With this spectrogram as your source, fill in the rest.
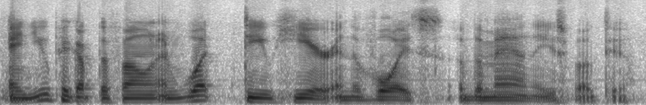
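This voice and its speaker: A man's voice: sits low, animated, brisk, a little hiss or hum. A man asking questions as interviewer in a documentary.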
